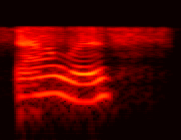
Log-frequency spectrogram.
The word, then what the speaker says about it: Salas: And Salas rhymes with palace, is my married name, and that comes from my husband's father's family, which is Portuguese.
